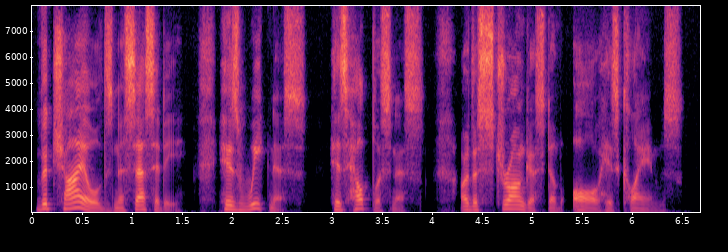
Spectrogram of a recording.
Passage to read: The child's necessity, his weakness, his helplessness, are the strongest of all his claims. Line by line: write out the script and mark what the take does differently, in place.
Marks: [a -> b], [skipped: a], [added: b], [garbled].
The child's necessity, his weakness, his helplessness, are the strongest of all his claims.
